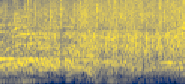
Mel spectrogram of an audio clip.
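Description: Loud, steady applause from a live audience, dense clapping that holds at an even level throughout.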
